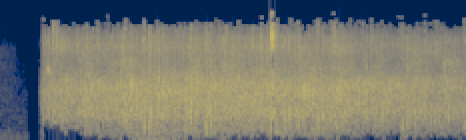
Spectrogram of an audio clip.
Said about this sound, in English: And people are going, amen. And they're going to clap for this.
